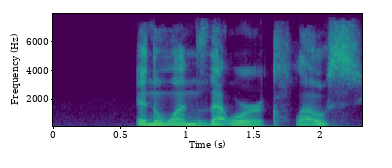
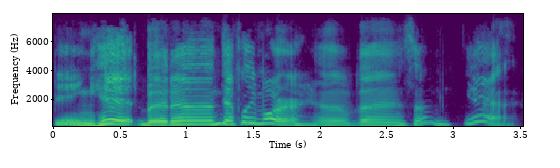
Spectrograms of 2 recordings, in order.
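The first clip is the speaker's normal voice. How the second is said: awkward Keith; 4 dB louder than usual. Retold or imitated. Imitating Keith admitting he dislikes being hit, high and hesitant. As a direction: mimic Keith fumbling for an honest answer. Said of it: "And Keith's like".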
